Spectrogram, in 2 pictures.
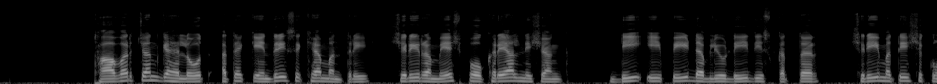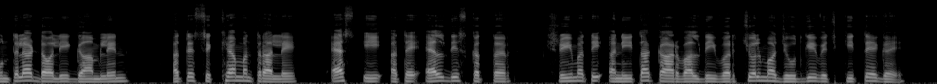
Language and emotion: Punjabi, neutral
